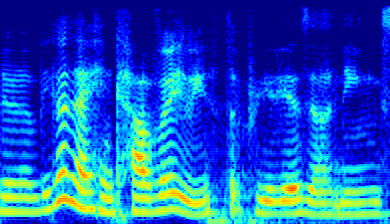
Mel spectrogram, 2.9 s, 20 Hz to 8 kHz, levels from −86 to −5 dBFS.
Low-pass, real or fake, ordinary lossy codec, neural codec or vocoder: 7.2 kHz; fake; none; codec, 16 kHz in and 24 kHz out, 0.9 kbps, LongCat-Audio-Codec, four codebook decoder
